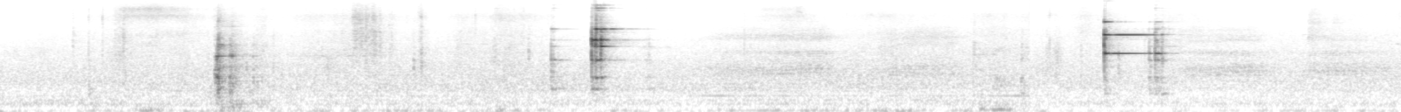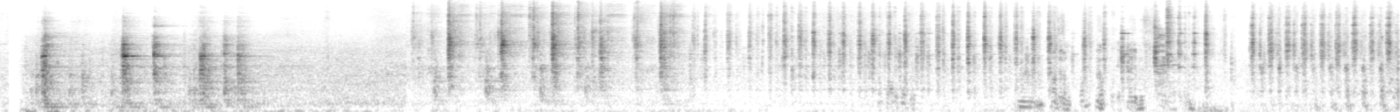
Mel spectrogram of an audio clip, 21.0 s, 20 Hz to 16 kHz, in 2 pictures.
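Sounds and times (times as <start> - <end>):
metal tools clattering: 4.1 - 5.0, 8.3 - 8.9, 13.6 - 20.0
metallic clink: 4.1 - 5.0, 8.3 - 8.9
fast sharp clicks: 13.6 - 21.0.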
